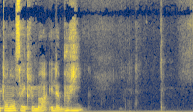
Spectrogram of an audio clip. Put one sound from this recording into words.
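A card is laid softly onto a table.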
